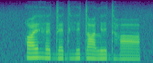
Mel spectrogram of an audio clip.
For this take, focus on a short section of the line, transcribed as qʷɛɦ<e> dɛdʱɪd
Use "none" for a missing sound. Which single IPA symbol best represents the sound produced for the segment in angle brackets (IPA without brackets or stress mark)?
ɛ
